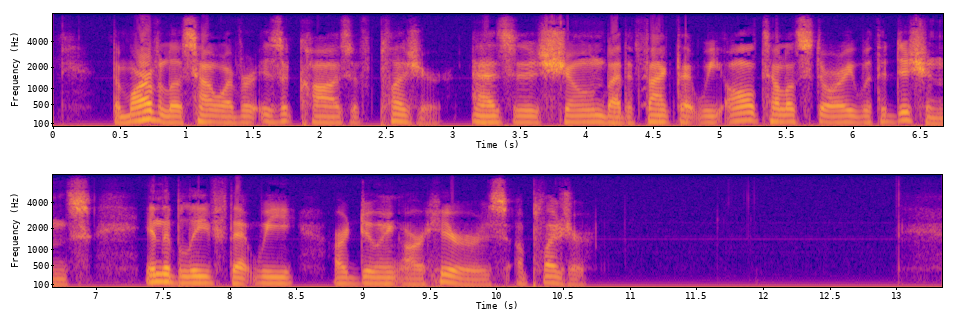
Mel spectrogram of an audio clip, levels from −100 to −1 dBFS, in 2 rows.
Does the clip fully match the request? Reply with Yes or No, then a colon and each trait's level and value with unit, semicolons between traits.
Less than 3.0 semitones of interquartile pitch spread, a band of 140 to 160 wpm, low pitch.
Yes: narrow, 2.4 semitones; average, 150 wpm; low, 120 Hz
